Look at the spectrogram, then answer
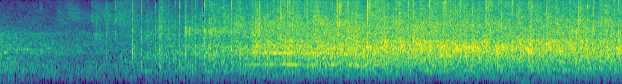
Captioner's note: audience applauding and cheering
